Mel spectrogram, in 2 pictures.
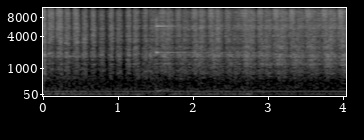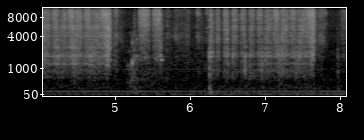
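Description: Filler is sanded on the trailing edge of an Airfix 1/72 Vulcan model with very faint, fast rhythmic rubbing strokes, with brief pauses and light knocks partway through and no voices.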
